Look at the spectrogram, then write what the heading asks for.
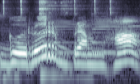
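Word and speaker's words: गुरुर्ब्रह्मा: it right gurur Brahma Guru Brahma when combined becomes gur Brahma similarly gur Vish gur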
